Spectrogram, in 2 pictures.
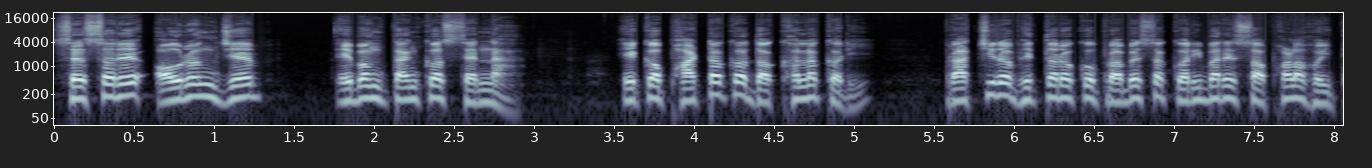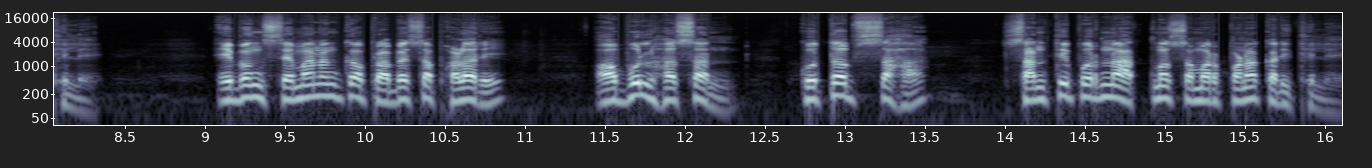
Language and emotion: Odia, neutral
